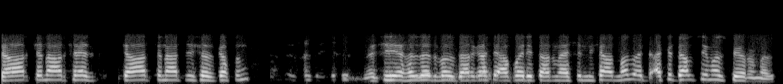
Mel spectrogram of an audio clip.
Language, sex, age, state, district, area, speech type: Kashmiri, male, 30-45, Jammu and Kashmir, Srinagar, urban, conversation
